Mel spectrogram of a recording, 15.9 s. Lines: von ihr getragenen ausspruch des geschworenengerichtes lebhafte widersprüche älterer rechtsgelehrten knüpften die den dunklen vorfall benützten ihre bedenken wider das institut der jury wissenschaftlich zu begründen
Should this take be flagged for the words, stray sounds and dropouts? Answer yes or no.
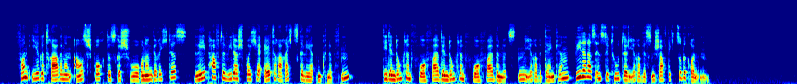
yes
